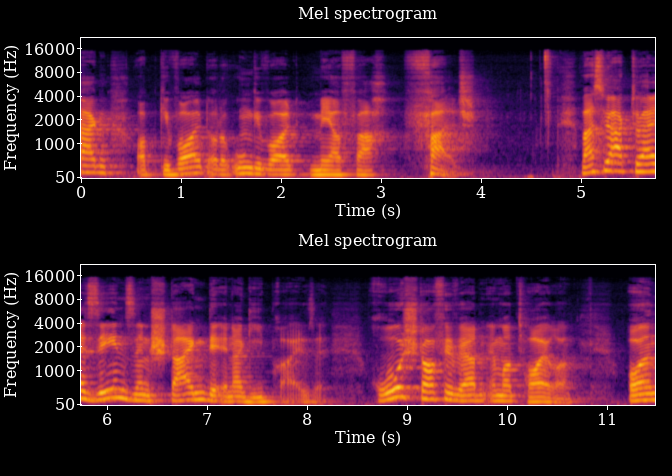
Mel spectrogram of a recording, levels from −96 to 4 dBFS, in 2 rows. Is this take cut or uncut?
uncut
